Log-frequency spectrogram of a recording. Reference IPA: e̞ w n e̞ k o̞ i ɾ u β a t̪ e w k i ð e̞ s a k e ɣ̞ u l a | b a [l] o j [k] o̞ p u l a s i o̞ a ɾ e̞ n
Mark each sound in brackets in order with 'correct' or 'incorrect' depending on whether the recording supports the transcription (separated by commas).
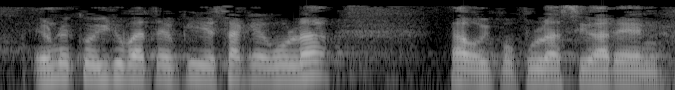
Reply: incorrect, incorrect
